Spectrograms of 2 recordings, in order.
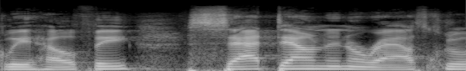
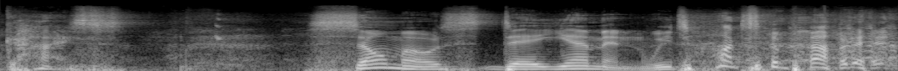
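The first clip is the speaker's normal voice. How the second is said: slow, higher, exasperated Spanish reply; mock exasperated student; 4 semitones higher, slower than usual. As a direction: playfully scold them for forgetting the lesson. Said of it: "It's like".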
